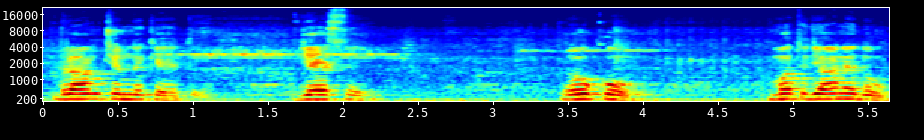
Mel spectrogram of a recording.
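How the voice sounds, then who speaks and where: High-voiced man teaching slowly. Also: warm tone, a little hiss or hum. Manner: slow, listing terms and examples one by one. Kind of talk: exam-prep grammar lesson. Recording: echoey room with faint ambience.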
